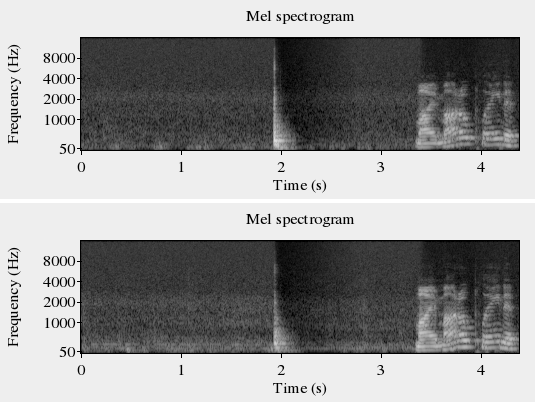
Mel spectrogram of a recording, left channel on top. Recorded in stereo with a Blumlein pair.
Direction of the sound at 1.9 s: 30° left.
